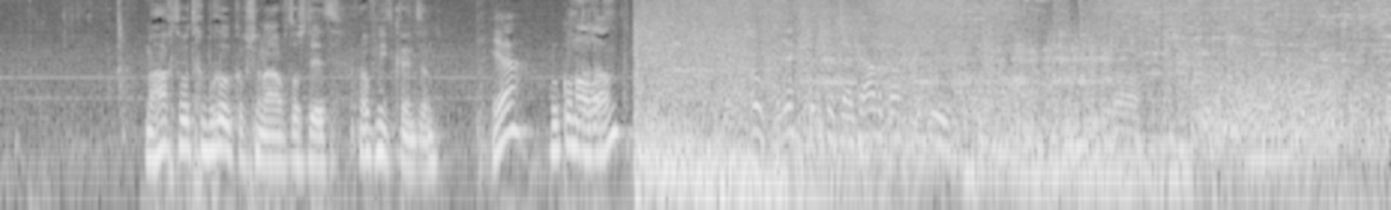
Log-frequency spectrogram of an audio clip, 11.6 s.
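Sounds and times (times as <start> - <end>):
speech: 1.2 - 5.4, 6.3 - 9.1
things being smashed to pieces: 5.3 - 11.5.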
